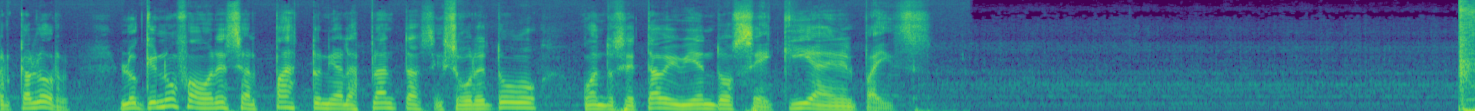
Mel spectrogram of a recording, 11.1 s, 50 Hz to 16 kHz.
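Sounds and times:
pressure washer humming: 0:01.4 - 0:11.0.

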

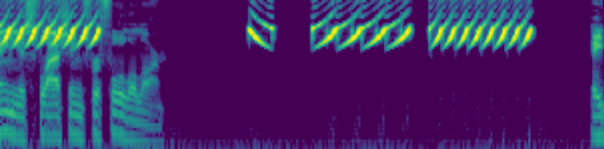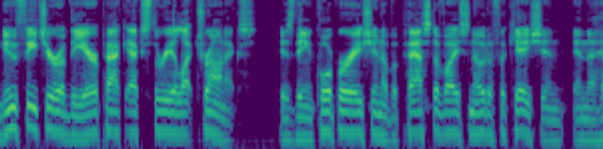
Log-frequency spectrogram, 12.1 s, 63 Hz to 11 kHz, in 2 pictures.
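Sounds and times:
rising electronic alarm chirps: 0:00.0 - 0:01.0, 0:02.5 - 0:05.4.

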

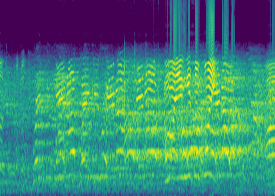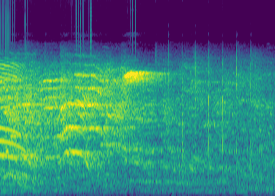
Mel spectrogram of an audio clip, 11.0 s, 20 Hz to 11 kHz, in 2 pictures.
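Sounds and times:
murmur of voices: 0:00.0 - 0:11.0
spectators shouting: 0:00.7 - 0:08.8
referee's whistle: 0:07.9 - 0:08.8.

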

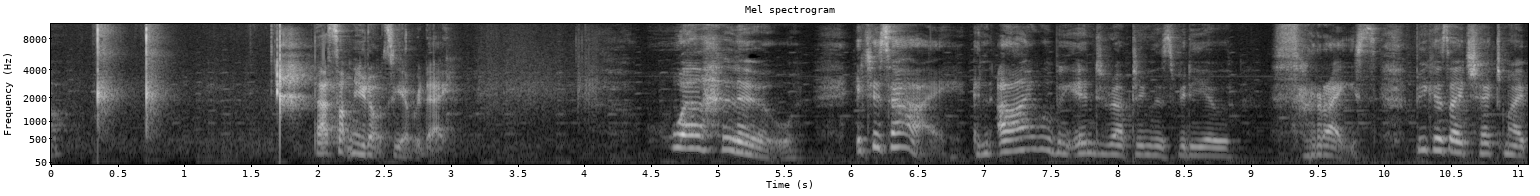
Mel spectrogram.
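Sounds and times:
fingers snapping: 0:00.3 - 0:01.0, 0:01.6 - 0:02.0.

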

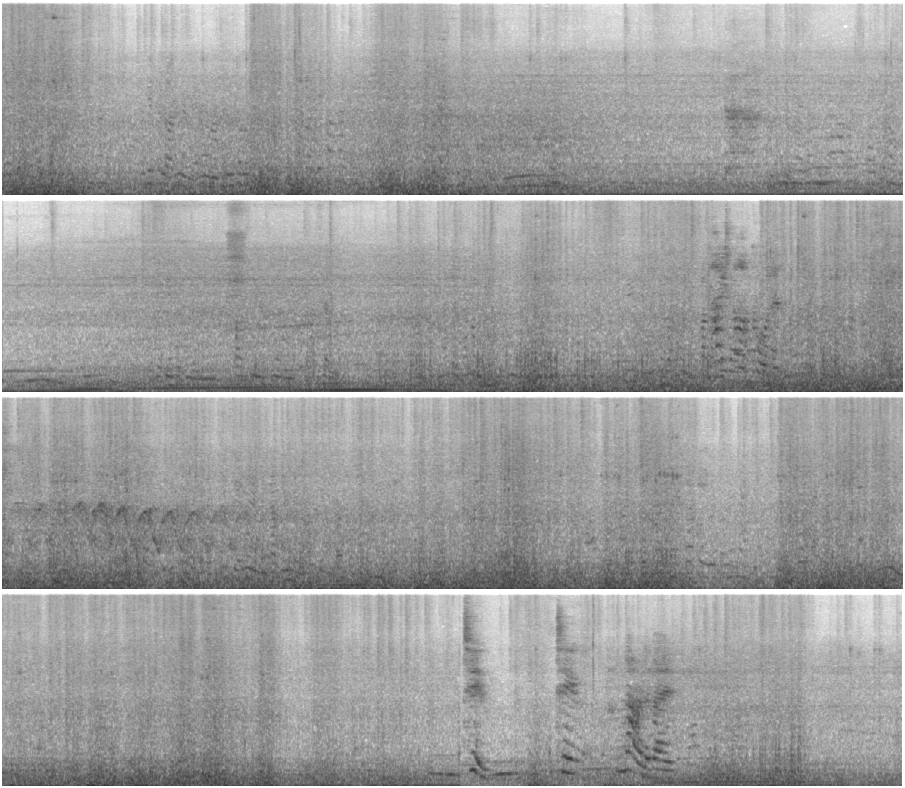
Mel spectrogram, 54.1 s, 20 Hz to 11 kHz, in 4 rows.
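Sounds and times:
bus body rattling: 0:00.0 - 0:54.0
bus engine and road rumble: 0:00.0 - 0:54.0.

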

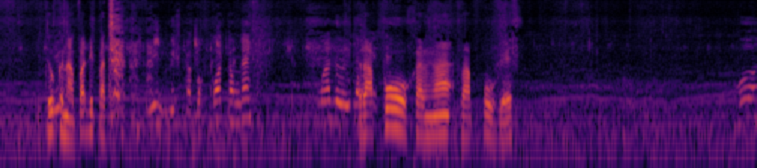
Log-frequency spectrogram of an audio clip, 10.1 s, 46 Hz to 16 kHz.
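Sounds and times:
motor engine running: 0:00.0 - 0:10.0.

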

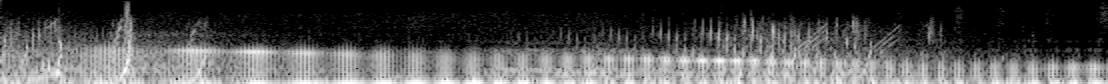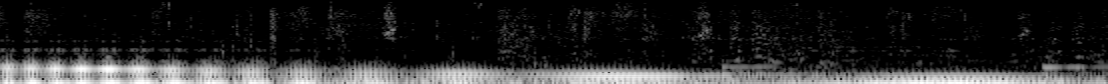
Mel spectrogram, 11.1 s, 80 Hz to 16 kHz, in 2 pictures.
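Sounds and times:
held synthesizer chord: 0:00.0 - 0:09.1
fast-pulsing deep bass: 0:00.0 - 0:11.0.

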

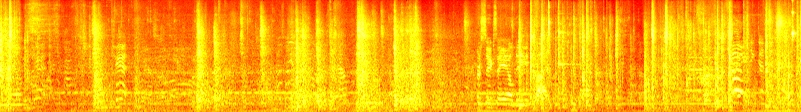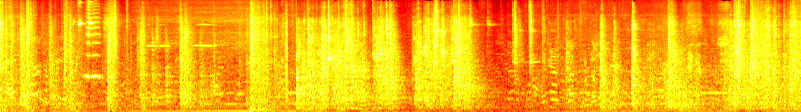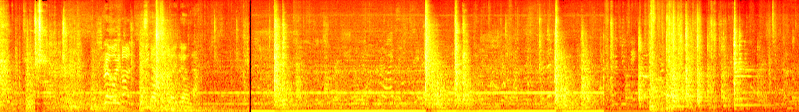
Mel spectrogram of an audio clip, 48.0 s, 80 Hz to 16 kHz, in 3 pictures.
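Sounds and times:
hydraulic pump humming: 0:00.0 - 0:25.1, 0:26.0 - 0:48.0
steel chute clanging: 0:00.0 - 0:48.0.

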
